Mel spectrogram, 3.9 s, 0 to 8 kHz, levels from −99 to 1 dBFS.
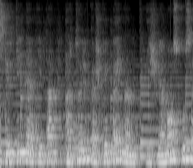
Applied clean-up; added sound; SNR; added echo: none; Piano; 14 dB; reverberation time 0.9 s.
